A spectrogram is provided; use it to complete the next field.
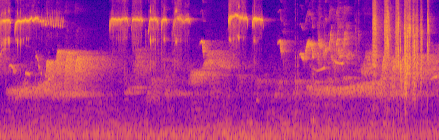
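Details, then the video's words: White-rumped shama in fighting song: high piercing whistles repeated in quick pulses, alternating with lower slurred whistles and a loud crackling, chattering flourish near the end. "kích chòe lửa hót đấu ức chế"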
